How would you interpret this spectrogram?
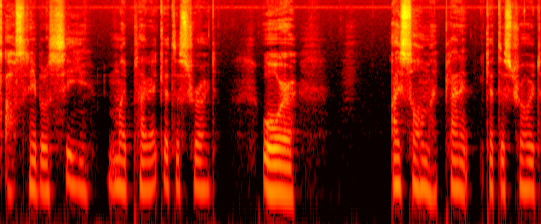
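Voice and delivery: sudden, soft put-on British accent. Speaker acting out Kara Zor-El's reaction, in a British accent. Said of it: "I don't know why I'm doing it in a British accent".

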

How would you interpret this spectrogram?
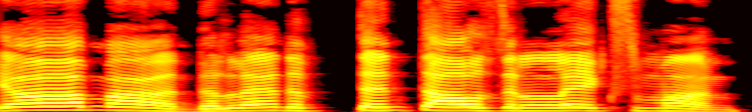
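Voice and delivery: thick, shrill, booming, high put-on Jamaican accent. Retelling a commercial, a man from minnesota answers a question in a jamaican accent. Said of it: "everything he says in Jamaican accent".

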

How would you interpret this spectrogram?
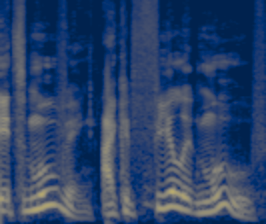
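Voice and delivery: high, loud, exultant cry, swooping pitch. Speaker acts out a boy touching a moving hand, retelling a triumphant cry. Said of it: "he would cry in this triumphant voice".

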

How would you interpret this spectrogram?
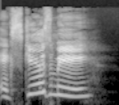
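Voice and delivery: loud, high-pitched voice full of sassy attitude. Retelling own reply in a startling encounter, imitating a big attitude. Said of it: "I said it with a big ass attitude".

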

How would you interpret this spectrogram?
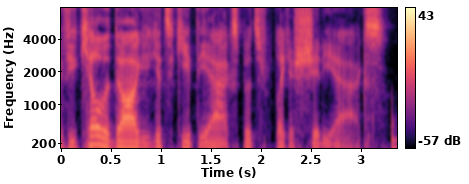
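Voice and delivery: ordinary delivery

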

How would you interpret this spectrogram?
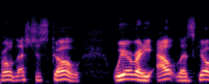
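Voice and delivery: ordinary talk

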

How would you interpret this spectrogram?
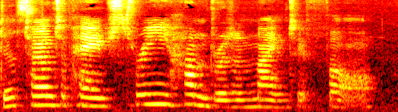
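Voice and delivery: very slow, deliberate, each word drawn out. Put on the spot by friends, doing a Snape voice. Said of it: "Can you do a Snape voice?".

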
